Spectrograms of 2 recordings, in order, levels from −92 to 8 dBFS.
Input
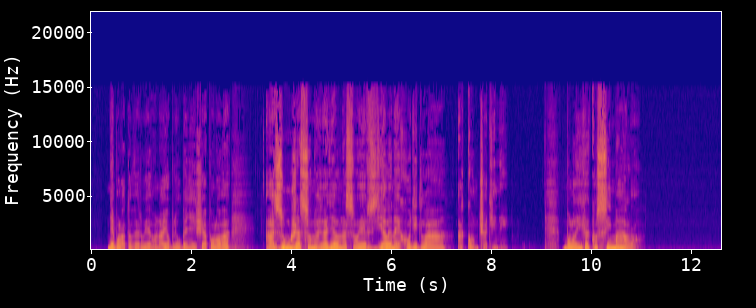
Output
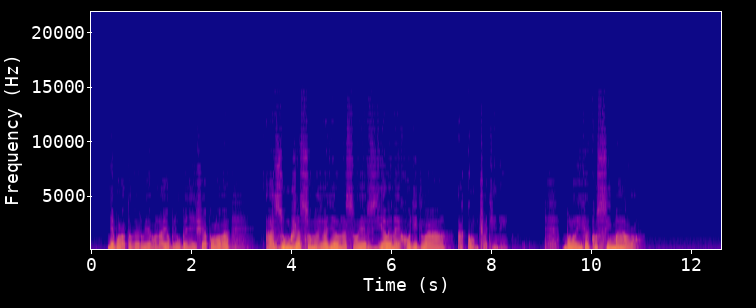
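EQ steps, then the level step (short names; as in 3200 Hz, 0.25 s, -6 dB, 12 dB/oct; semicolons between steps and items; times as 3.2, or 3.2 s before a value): polynomial smoothing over 65 samples; low shelf 79 Hz -10 dB; -6.5 dB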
